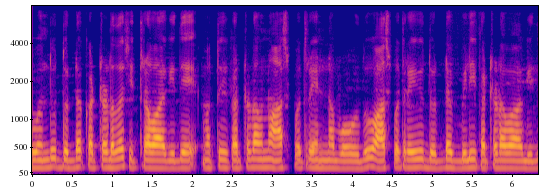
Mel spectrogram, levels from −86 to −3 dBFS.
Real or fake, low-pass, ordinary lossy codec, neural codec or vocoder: real; 7.2 kHz; none; none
